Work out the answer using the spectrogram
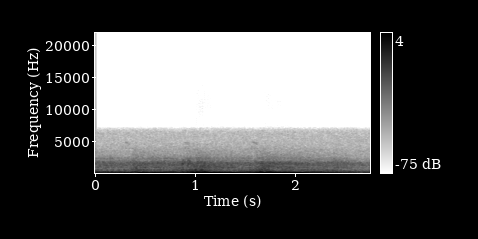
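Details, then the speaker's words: Proton Waja MMC automatic being diagnosed for idle trouble, stepper motor already replaced, thermostat missing: even low rumble with slight swells. Idle held high while cold because the ECU waits for 80°C; a thermostat is needed. "Stable a tak ada hal sebab ni >> temperature tak cukup. So ECU akan minta setiap motor tahan dekat situ bagi dia panas."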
